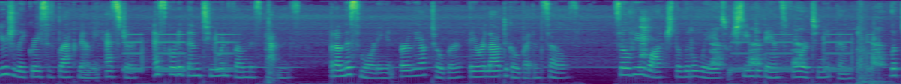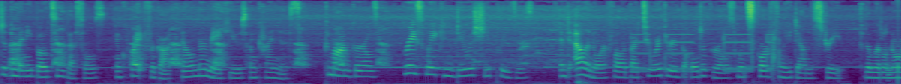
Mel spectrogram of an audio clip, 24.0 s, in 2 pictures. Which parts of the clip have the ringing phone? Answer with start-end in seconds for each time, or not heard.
1.6-3.2, 9.8-11.8, 20.4-22.5.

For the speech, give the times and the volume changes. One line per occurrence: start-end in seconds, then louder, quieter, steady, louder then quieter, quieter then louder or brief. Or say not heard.
0.0-23.9 steady.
